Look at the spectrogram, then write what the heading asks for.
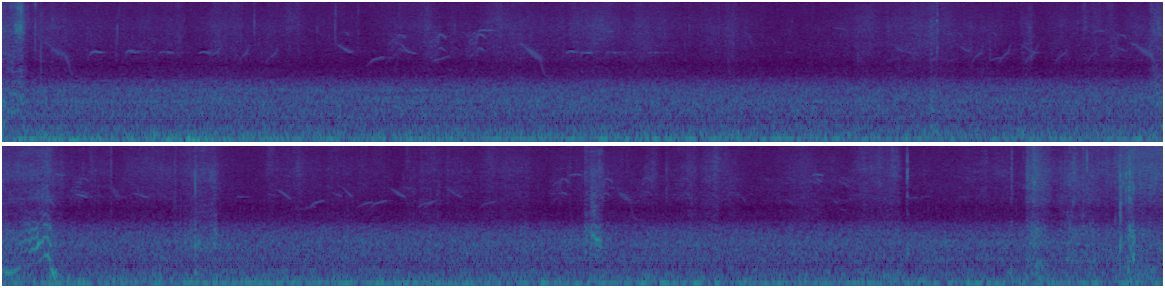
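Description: Small birds chirping, many short repeated calls, over a steady outdoor background hiss, with a few sharp rustles and knocks as fishing gear is handled in a bag.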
